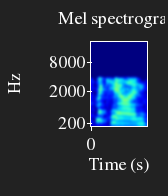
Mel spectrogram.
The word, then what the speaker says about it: Mikalyn: So it's pronounced Mikalyn, but it's okay. I get a lot of pronunciations.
